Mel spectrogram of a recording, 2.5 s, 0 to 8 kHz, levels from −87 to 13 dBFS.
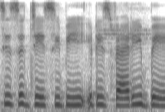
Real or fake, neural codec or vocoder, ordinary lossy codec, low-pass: real; none; none; 7.2 kHz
